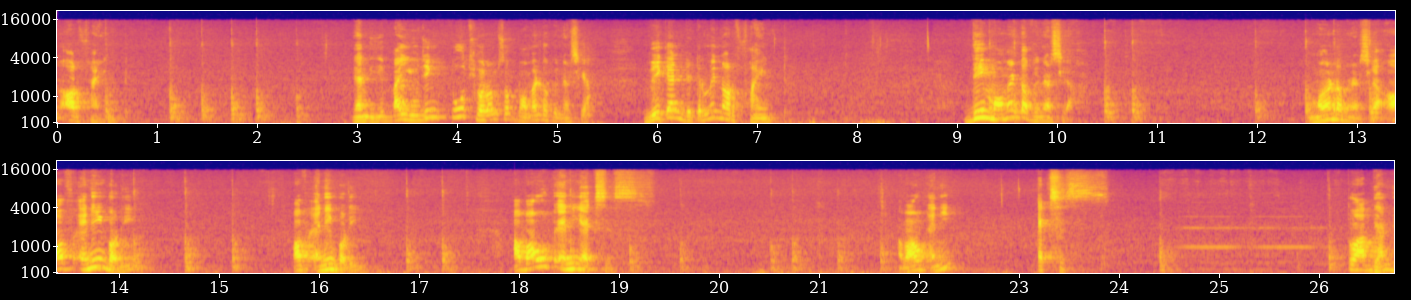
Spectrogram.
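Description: An elderly man speaks calmly and slowly, as if explaining, close to a microphone.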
